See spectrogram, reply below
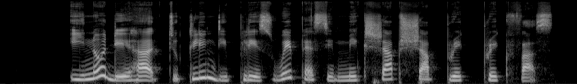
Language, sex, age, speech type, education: Nigerian Pidgin, female, 30-45, spontaneous, tertiary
